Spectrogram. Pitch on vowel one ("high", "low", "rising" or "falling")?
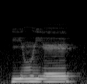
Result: high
